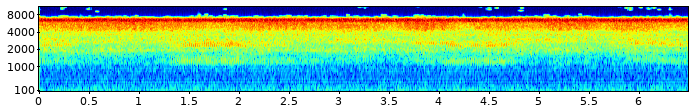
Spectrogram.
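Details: Summer-night cicada chorus at dusk in Georgia, USA, males calling for females: a steady, shrill wall of buzzing that never lets up, with a few brief lower calls rising out of it.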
